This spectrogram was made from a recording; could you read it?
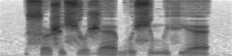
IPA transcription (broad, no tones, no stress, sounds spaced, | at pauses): s ə˞ ʂ i ɕ ʊː ʒ ɛː b ʊː ɕ ə m i fʲ ɛː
